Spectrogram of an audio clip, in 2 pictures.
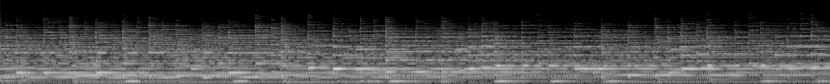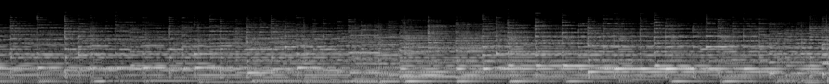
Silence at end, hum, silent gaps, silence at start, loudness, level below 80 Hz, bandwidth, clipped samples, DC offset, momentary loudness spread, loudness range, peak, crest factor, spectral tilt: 0 s; none; none; 0 s; -20 LUFS; -52 dBFS; 11 kHz; under 0.1%; under 0.1%; 5 LU; 3 LU; -6 dBFS; 14 dB; -5 dB/octave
